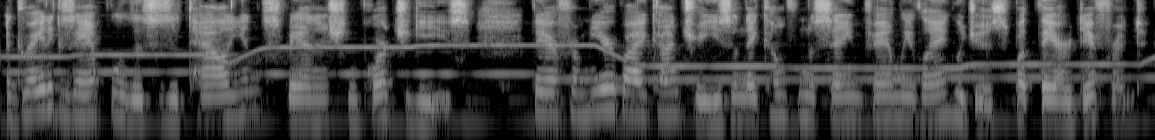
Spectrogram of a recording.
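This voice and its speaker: A woman's voice: mid-range voice, steady tone, fairly quick, low-quality recording. Woman narrating carefully over music. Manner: careful, somewhat hesitant, breathy delivery. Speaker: amateur documentary narrator. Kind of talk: scripted narration.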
